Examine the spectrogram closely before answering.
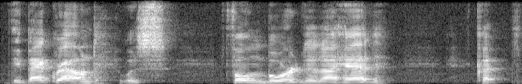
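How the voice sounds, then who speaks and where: The intonation stays fairly even. Speech comes at a very slow pace over noticeable background noise. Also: man. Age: 90s. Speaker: model railroad hobbyist. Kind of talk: video tour narration.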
